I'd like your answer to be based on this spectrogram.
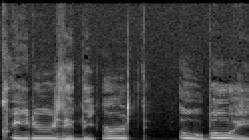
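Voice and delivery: very high, loud, drawn-out cartoon voice. Redoing an odd-sounding line on purpose: failed Kermit the Frog voice. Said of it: "Sound like, uh, Kermit the Frog".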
